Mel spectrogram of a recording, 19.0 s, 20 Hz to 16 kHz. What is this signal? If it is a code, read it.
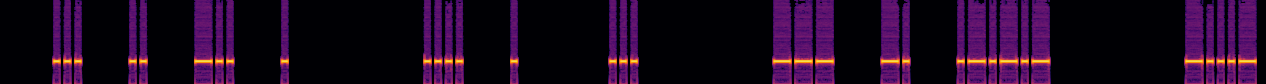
Morse code, heard as a keyed tone, about 15 wpm, spaced as for 8 wpm, 1000 Hz. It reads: SIDE HE S ON. <BT>
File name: qotdfiles / 8wpm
